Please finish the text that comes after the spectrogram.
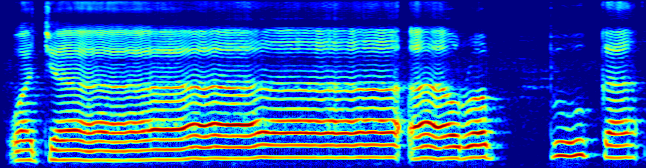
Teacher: Waja'a ini janya ada tanda kayak bendera, terus ini ada hamzah. Berarti ini mad wajib muttasil. Ini dibaca 5 sampai 6 harokat ya. Harus dibaca panjang.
